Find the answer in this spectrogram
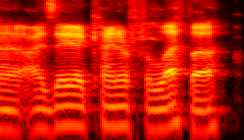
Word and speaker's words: Isaiah Kiner-Falefa: Rangers, we might as well just throw in Isaiah Kiner-Falefa. That's how you pronounce it. Good to know. I've always wondered that. I would call him Falefa. Isaiah Kiner-Falefa.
